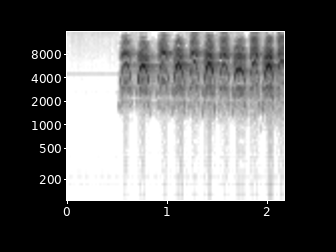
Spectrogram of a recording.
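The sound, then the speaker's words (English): A squeaky toy named Veronica, scuffed up with spooky eyes, is squeezed over and over, giving a quick, even run of about a dozen shrill, chirpy squeaks that begin after a brief silence. No one speaks. “I'm gonna get her squeaky real quick”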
